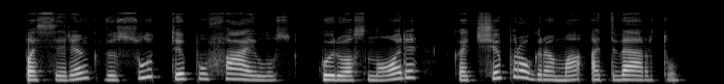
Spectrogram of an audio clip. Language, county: Lithuanian, Šiauliai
